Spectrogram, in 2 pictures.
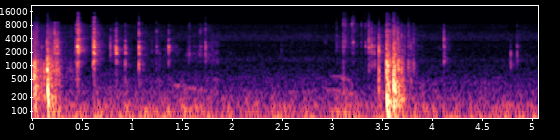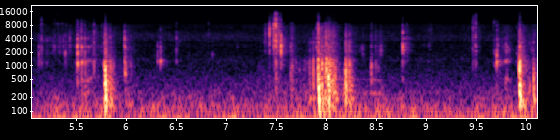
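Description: A metal utility blade shaves and scrapes the sides of a solid white soap bar with silver glitter edges, held in hand. The result is a series of crisp, dry scraping and crunching strokes in irregular bursts, with bright, short-lived edges and a low, steady background hum.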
